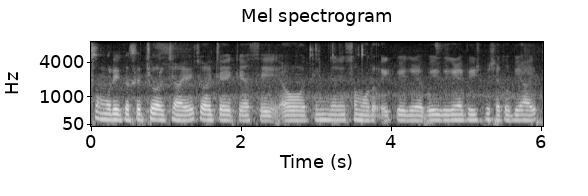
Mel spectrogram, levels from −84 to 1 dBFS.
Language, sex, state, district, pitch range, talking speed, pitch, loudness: Marathi, female, Goa, North and South Goa, 140-150 Hz, 130 wpm, 145 Hz, -17 LUFS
